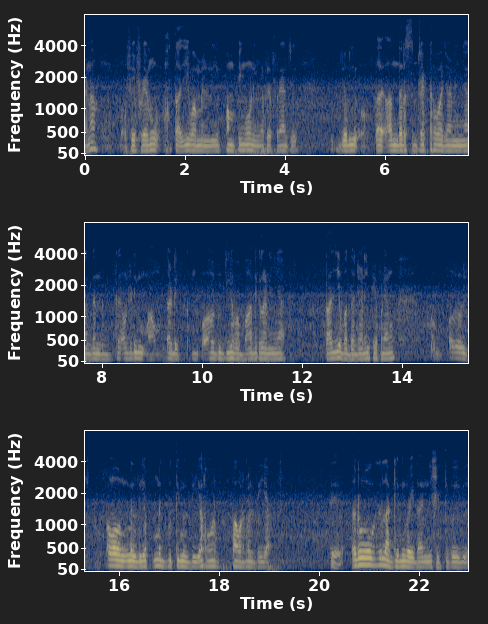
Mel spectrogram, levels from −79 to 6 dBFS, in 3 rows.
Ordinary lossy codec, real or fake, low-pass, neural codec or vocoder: none; real; 7.2 kHz; none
